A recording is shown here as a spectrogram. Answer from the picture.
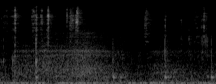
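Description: A few faint, scattered clicks and light metallic ticks from steel grooming scissors being handled near a dog's paw.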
